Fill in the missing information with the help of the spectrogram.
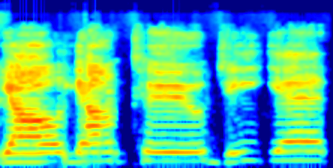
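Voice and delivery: slow drawled Southern "Y'all"; Southern twang. Pretend. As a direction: lay on a slow Southern drawl for "Jeet yet". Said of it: "I've got a southern twang".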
